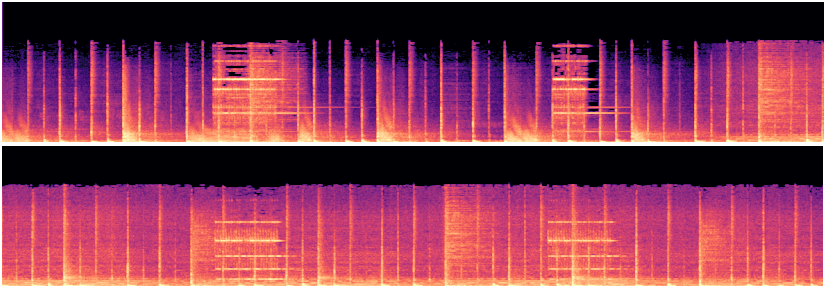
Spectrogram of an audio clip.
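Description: A telephone bell rings in several bright, repeated bursts spaced a few seconds apart, heard over a dense, busy background of music and clatter, with no one speaking.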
